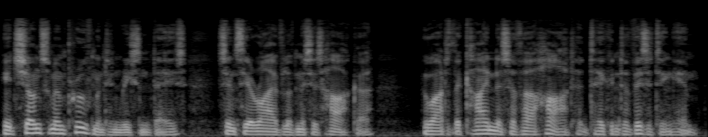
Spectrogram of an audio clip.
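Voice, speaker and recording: An actor playing a stern, measured asylum doctor narrating his diary in an audio drama. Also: low voice, creaky, breathy edge, no echo, full character voice. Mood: measured, grave.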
